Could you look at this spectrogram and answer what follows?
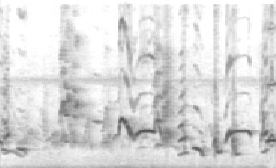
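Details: Kacer (oriental magpie-robin) singing to provoke a rival; soft scratchy start, then loud clear whistles, one long level note and several sharp downslurs in short bursts.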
